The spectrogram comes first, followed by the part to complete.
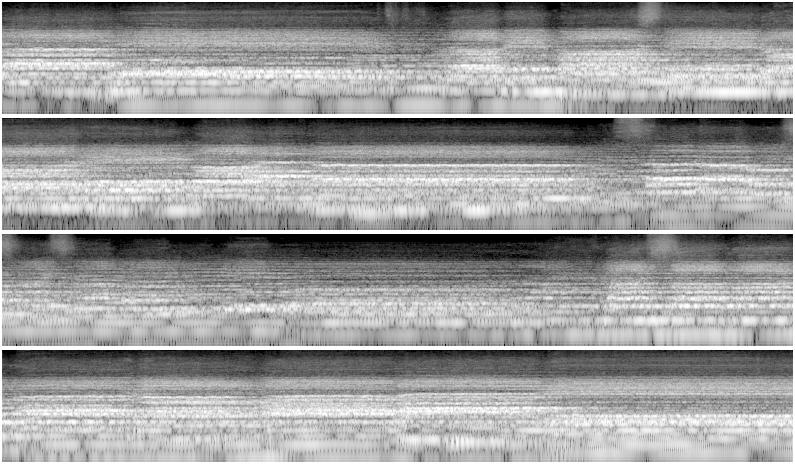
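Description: Mixed choir singing in full voice with orchestral accompaniment, strings prominent; the sound dips briefly about halfway through before the voices swell again.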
